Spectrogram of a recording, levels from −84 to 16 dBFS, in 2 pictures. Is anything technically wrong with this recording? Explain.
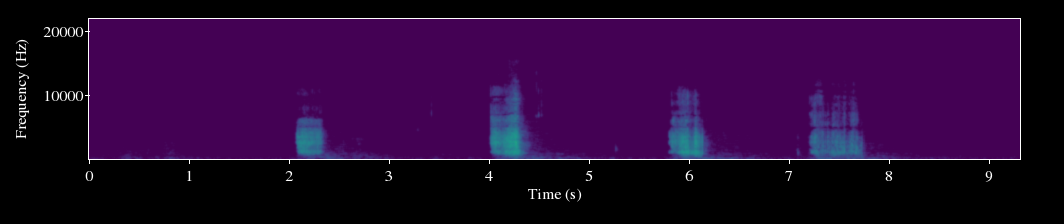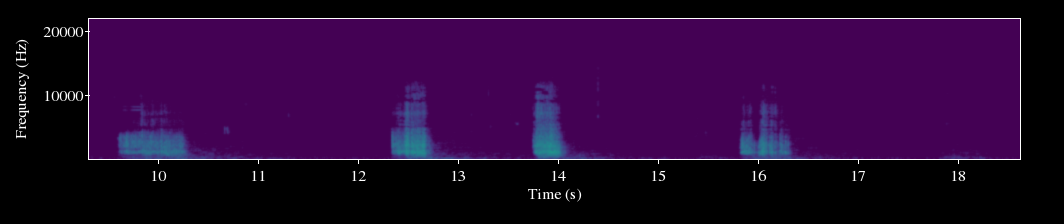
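Yes. A noise suppressor applied to music or sounds stays active throughout, and its gain swings by roughly 15 dB. A suppressor tuned for speech treats sustained tones, ambience and reverberant tails as noise and pulls them down, while sharp onsets pass. The level pumps and thins as sounds hold or decay. Unlike a compressor, the dips follow how steady a sound is rather than how loud it is.

The sound is cut by the noise suppressor in three stretches: 0.01 to 4.0 s, dropping by about 9 dB at its deepest over roughly three seconds in total; 4.91 to 9.59 s, by about 10 dB over roughly three seconds; and 10.84 s to the end, by about 10 dB over roughly five seconds. Held and fading parts sink and tails are clipped short, while transients survive. A noise gate would instead shut quiet passages off completely.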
